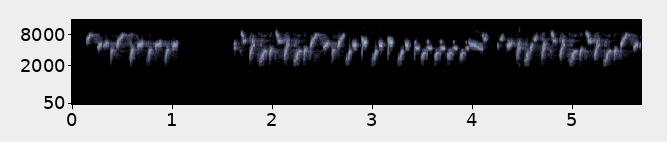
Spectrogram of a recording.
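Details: Training song for cage birds from a goldfinch: a short twittering phrase, a pause, then a long continuous stream of rapid bright chirps and slurred notes, partly descending in steps; quiet background.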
